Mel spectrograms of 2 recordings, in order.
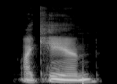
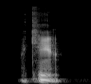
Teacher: when we say the positive form we pronounce the letter N longer the n Sound n n n lasts longer than in the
